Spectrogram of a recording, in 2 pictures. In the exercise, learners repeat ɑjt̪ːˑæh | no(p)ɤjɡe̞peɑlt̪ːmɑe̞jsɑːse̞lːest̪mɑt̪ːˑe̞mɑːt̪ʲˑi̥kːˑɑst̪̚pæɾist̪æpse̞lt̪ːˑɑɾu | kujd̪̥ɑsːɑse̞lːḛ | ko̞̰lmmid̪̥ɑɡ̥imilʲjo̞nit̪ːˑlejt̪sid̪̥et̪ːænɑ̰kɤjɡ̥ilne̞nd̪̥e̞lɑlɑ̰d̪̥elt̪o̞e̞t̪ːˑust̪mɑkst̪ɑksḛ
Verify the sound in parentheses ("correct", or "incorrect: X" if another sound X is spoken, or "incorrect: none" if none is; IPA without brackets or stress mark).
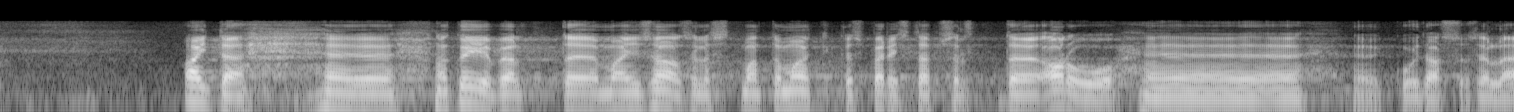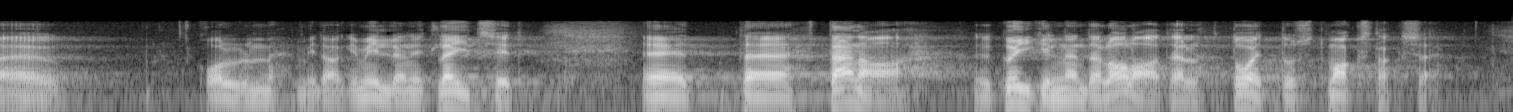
incorrect: k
